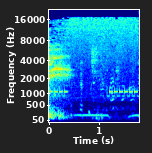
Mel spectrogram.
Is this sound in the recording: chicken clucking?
no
